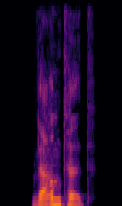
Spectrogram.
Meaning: inflection of wärmen: 1. second-person plural preterite 2. second-person plural subjunctive II
- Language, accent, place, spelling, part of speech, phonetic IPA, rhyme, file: German, Germany, Berlin, wärmtet, verb, [ˈvɛʁmtət], -ɛʁmtət, De-wärmtet.ogg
